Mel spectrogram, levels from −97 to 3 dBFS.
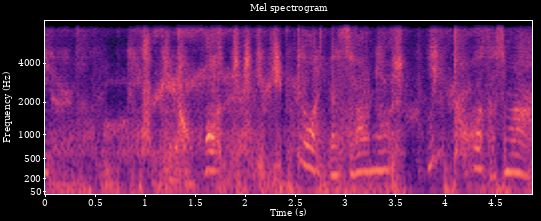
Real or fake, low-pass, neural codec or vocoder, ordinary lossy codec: fake; 7.2 kHz; codec, 24 kHz, 0.9 kbps, WavTokenizer, small release; none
